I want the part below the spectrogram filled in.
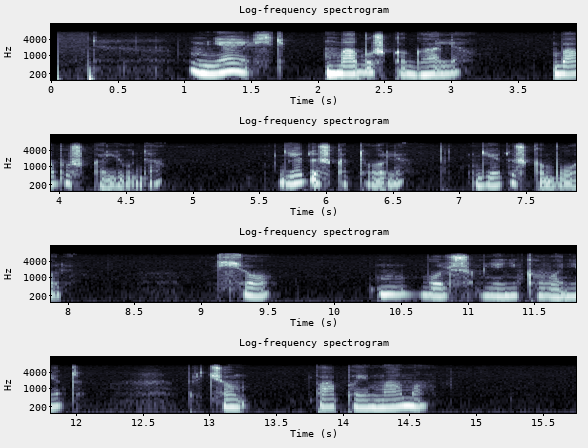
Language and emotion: Russian, sad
